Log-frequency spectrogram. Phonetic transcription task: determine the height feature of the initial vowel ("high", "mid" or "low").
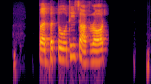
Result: mid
